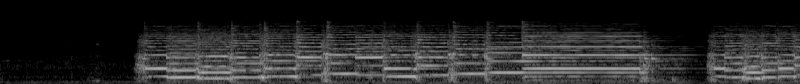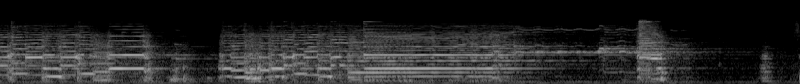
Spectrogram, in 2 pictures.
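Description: Electric guitar playing a fast lead run of rapid single notes in three phrases with short breaks between them. The run ends on a held note with vibrato and a brief high rising squeal.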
